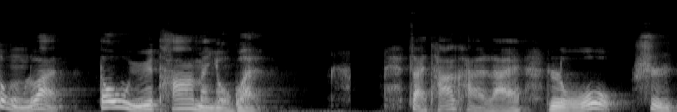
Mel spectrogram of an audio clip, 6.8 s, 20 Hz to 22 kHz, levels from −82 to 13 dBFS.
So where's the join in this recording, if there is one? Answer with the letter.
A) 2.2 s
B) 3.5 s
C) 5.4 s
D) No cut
B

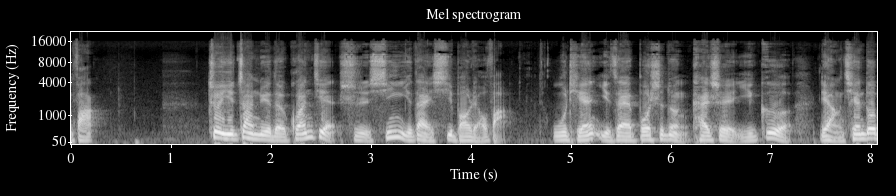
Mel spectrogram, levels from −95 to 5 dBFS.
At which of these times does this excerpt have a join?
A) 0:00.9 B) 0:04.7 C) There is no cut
C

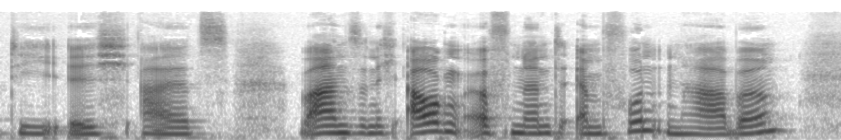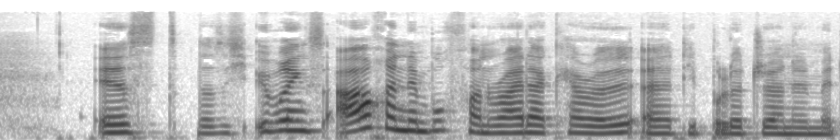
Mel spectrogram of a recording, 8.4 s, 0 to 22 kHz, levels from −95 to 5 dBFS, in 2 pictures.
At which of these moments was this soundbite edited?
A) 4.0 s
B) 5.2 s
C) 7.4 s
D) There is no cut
B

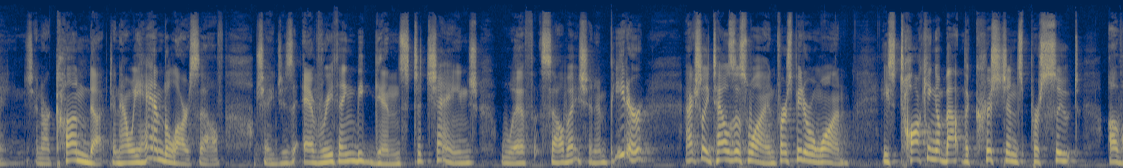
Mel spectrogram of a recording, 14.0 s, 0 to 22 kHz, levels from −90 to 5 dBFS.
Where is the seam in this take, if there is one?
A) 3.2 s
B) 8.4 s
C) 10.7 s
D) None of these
A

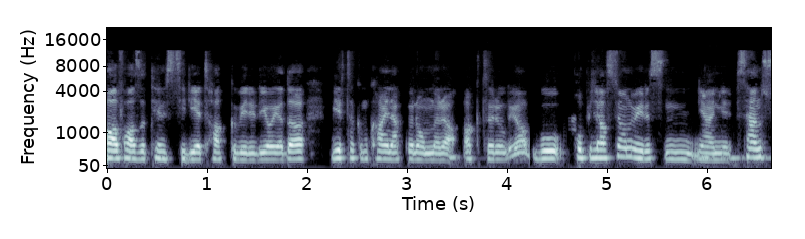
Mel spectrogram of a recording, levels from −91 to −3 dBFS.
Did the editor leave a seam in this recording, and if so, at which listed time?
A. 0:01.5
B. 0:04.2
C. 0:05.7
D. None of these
B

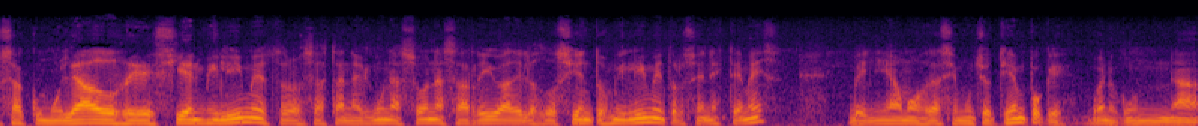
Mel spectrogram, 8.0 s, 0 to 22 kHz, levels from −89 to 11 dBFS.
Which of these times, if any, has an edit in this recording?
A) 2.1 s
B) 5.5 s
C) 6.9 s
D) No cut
B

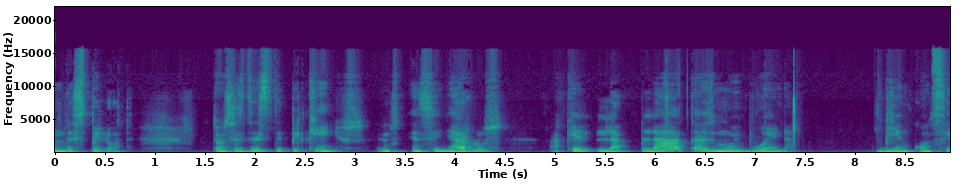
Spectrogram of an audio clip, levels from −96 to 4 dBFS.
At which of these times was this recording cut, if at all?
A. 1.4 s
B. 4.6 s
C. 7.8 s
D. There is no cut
D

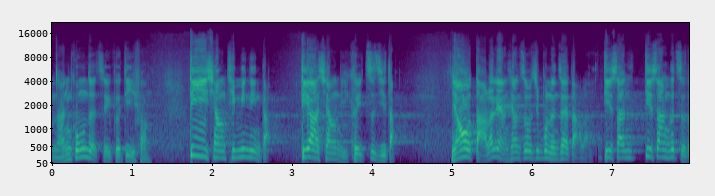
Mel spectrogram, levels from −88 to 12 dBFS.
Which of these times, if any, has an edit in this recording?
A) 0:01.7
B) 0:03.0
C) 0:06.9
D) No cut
A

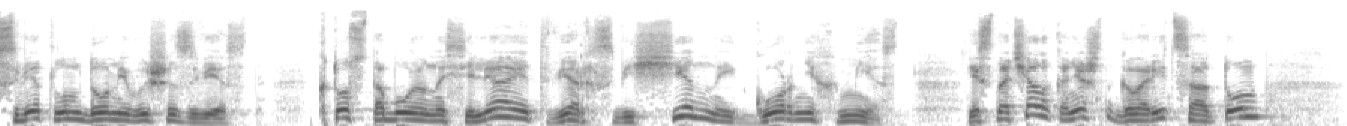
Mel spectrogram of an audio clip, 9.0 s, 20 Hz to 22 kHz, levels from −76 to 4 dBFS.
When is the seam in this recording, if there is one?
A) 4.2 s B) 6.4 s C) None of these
B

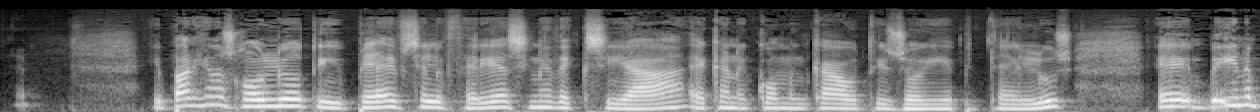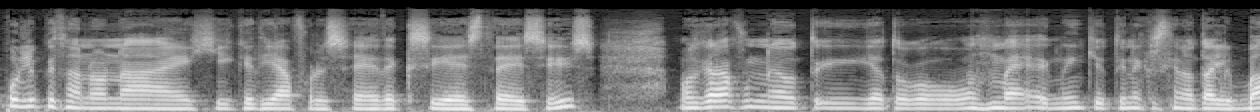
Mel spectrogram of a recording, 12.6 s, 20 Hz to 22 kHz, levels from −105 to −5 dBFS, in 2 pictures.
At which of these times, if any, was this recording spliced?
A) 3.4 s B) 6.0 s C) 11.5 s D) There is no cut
C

